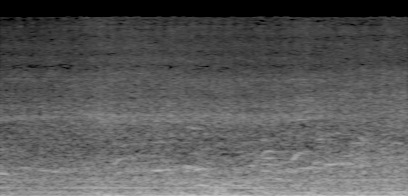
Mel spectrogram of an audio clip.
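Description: Outdoor night-time background noise: a steady low rumble with faint distant voices.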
